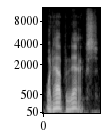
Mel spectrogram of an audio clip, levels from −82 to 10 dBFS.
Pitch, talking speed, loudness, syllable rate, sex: 115 Hz, 190 wpm, -19 LUFS, 5.9 syllables/s, male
